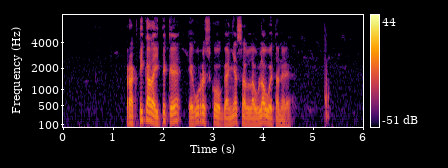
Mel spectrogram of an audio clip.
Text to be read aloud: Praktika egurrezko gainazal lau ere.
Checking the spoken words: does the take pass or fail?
fail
